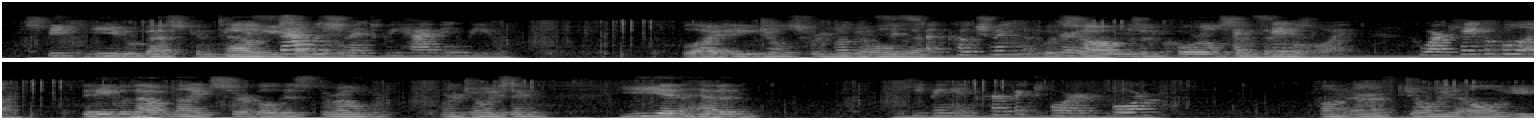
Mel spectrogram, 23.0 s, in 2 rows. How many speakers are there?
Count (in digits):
2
